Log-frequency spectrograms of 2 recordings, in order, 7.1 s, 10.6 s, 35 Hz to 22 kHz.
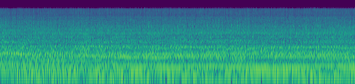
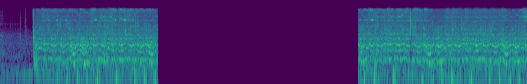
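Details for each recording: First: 1956 Studebaker Golden Hawk V8 on first start: low, even, slightly rough idle rumble, all cylinders firing, no knocks or rattles. Smoke is PB Blaster on the manifolds. Owner thinks it just needs running and plans compression tests and probably a valve check. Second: 1956 Studebaker Golden Hawk fitted with AC spark plugs meant for a Chrysler: steady, even, easy cranking at about three turns a second that never catches. No-start; owner suspects compression problems and plans a compression test.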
